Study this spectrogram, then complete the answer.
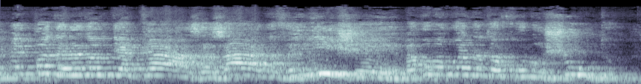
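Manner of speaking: Gemma imitata, voce molto più acuta, quasi cantilenata. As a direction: fai il verso a Gemma, acuta e insistente. (lui rifà la voce di Gemma che lo rassicura, acuta)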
